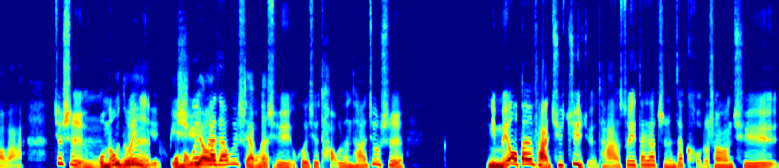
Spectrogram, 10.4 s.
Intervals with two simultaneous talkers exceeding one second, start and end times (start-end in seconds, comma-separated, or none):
1.1-3.7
